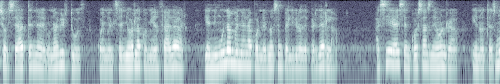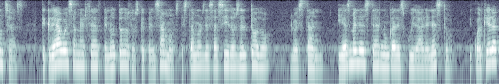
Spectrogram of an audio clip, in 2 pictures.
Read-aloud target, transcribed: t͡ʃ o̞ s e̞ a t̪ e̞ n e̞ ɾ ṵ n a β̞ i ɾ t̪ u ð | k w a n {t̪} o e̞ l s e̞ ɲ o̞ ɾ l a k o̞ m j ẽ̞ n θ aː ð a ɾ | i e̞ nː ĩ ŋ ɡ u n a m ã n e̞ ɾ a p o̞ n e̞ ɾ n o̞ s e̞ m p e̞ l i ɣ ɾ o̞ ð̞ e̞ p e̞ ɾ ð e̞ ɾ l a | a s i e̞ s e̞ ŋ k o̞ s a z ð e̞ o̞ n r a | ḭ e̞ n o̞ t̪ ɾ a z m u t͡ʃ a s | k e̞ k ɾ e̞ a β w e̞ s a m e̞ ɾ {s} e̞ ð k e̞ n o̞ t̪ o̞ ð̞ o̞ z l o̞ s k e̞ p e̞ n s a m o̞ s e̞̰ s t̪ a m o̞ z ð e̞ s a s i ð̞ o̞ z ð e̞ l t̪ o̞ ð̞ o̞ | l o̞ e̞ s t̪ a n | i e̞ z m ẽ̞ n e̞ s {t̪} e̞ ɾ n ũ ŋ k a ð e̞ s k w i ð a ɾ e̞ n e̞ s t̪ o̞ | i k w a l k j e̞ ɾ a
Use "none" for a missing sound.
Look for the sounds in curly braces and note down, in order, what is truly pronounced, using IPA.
d̪, θ, t̪

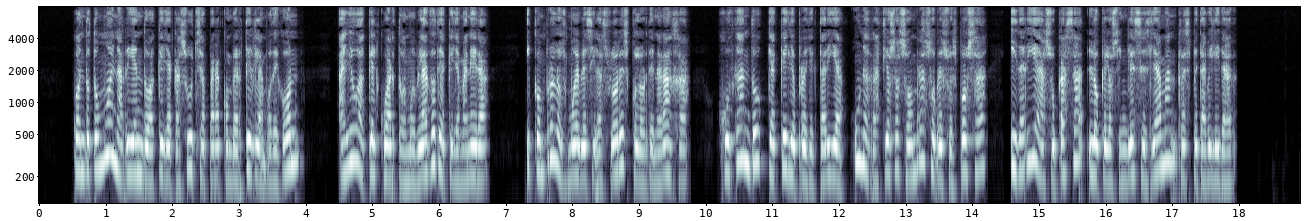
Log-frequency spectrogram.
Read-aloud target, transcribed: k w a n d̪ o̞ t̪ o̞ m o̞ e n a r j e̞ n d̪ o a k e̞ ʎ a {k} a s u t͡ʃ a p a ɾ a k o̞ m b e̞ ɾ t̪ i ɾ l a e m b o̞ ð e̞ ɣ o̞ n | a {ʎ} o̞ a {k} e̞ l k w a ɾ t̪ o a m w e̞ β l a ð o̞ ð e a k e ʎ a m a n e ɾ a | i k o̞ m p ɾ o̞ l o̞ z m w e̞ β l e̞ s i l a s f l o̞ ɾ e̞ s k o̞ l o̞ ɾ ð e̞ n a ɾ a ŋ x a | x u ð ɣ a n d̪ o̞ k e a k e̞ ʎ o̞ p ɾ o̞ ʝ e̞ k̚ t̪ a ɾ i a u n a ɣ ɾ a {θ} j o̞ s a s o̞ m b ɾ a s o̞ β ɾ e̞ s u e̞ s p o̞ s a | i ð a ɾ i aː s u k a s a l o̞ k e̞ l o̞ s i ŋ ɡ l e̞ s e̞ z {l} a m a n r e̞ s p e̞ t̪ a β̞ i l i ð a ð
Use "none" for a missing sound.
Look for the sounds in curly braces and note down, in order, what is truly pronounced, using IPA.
k, ʎ, k, θ, ʎ

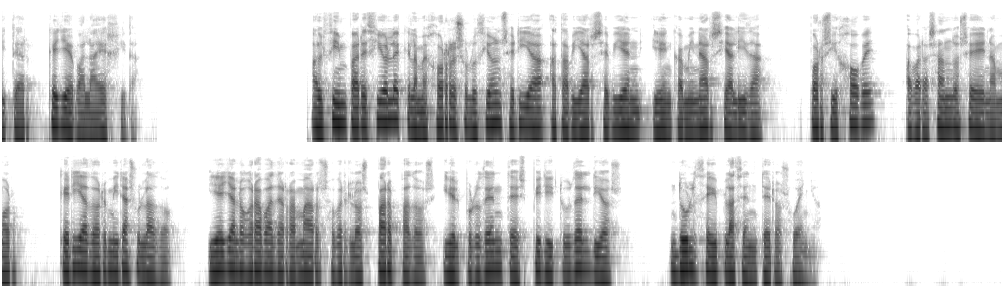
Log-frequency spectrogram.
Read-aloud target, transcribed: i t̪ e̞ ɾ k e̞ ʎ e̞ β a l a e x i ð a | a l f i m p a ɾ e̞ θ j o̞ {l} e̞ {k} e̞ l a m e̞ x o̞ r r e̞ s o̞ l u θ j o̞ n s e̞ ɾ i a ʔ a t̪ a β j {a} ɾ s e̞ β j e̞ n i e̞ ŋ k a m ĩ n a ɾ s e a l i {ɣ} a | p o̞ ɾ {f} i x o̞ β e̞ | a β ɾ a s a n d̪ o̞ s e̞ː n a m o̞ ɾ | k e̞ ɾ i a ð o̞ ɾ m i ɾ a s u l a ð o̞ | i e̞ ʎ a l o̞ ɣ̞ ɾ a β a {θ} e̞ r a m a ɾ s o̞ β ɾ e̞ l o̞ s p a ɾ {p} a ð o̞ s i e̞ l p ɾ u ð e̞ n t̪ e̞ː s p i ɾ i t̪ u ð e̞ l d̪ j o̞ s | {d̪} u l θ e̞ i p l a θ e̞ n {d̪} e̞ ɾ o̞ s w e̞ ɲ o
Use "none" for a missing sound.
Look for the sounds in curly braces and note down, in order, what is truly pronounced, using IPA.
l, k, a, ð, s, ð, p, d̪, t̪

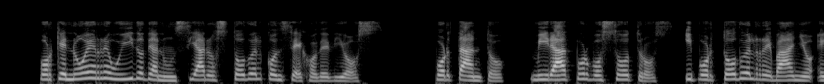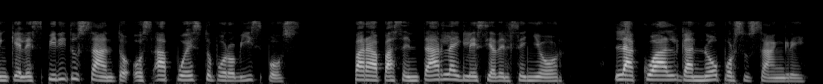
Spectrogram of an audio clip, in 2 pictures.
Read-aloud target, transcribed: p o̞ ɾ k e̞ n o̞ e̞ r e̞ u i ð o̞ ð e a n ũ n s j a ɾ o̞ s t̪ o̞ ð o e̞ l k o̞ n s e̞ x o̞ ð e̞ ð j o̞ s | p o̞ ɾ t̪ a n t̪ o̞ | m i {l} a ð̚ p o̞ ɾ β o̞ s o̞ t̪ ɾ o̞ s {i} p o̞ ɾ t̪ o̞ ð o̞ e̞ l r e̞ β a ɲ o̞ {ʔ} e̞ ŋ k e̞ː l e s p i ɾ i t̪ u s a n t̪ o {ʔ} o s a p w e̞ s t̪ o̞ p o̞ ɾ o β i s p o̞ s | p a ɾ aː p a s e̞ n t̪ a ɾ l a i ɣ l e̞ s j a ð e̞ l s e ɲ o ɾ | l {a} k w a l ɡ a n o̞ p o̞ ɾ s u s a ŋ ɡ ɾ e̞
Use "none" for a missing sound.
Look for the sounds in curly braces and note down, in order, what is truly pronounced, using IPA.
ɾ, i, ʔ, ʔ, a

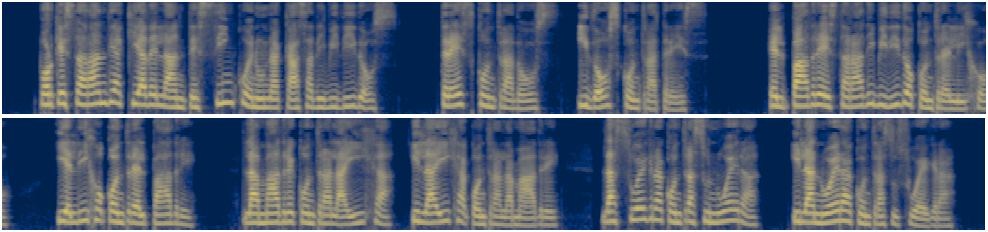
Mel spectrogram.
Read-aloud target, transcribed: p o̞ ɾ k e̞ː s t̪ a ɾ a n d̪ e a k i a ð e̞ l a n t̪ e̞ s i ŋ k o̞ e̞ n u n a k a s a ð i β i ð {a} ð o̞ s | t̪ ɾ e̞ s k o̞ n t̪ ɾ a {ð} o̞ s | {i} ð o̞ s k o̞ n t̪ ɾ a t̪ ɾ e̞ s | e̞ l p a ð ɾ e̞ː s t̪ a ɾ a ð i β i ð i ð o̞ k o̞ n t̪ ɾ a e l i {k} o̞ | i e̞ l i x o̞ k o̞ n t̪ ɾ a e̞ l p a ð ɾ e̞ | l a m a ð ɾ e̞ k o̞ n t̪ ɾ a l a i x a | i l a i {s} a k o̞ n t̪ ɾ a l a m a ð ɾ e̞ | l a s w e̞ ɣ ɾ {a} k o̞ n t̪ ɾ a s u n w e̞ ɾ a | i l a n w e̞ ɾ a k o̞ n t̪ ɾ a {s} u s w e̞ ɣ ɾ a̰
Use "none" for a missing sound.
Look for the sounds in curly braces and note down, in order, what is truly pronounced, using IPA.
i, ð, i, x, x, a, s

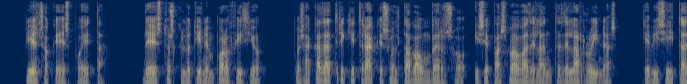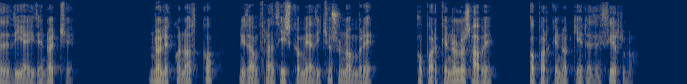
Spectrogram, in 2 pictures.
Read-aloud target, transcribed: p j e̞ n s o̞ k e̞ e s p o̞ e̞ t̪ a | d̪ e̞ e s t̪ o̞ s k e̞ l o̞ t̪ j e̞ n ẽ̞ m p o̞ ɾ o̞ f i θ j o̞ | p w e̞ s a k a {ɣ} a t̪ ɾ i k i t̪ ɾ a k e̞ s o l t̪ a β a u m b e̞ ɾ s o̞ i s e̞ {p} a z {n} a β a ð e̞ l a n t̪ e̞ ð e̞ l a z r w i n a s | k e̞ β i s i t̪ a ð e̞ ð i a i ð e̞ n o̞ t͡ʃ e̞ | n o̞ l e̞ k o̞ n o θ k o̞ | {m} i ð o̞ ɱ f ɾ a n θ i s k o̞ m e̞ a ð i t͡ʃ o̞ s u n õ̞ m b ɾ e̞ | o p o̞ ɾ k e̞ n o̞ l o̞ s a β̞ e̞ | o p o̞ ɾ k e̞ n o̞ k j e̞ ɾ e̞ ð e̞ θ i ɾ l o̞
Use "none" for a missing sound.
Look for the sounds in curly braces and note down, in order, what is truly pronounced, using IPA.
ð, p, m, n

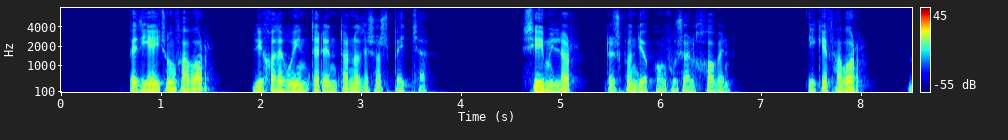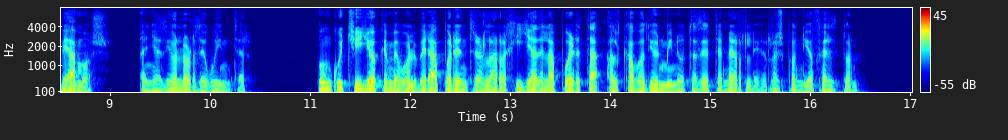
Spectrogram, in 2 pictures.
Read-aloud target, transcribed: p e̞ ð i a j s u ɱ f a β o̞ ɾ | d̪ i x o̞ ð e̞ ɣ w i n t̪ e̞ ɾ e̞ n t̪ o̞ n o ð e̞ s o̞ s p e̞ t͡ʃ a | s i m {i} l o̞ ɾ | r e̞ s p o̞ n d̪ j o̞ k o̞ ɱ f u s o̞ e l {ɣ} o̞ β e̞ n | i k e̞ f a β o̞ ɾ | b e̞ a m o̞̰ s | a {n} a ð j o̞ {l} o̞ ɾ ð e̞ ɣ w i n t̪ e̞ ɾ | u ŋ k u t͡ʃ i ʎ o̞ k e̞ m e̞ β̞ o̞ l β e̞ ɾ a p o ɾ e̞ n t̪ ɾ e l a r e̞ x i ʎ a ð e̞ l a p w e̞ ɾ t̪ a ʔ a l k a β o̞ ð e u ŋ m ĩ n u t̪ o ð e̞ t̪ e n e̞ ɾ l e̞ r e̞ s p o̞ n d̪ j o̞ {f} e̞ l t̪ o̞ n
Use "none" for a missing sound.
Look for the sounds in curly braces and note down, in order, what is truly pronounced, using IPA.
i, x, ɲ, l, f

